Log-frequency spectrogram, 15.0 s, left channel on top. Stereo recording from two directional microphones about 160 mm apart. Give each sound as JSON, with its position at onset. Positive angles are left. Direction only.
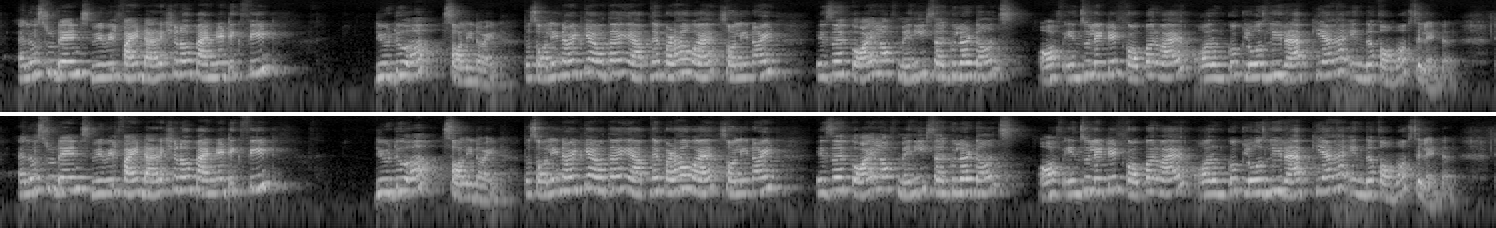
{"t": 0.2, "sound": "a woman's voice", "side_deg": 20}
{"t": 4.4, "sound": "a woman's voice", "side_deg": -25}
{"t": 5.2, "sound": "a woman's voice", "side_deg": -10}
{"t": 10.3, "sound": "a woman's voice", "side_deg": -35}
